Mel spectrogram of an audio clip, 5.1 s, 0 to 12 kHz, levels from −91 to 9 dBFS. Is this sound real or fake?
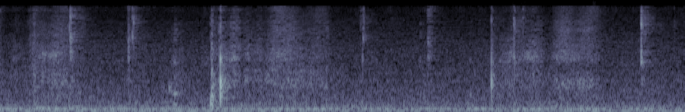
fake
